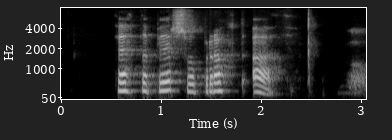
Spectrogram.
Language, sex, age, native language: Icelandic, female, 40-49, Icelandic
